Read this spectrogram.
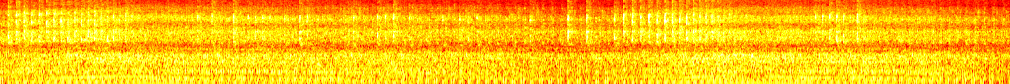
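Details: Lawn mower that had surged, hunted and stalled, run after STABIL Fast Fix and STABIL Start Your Engines additives with no carburetor work: a steady, even run with no hunting or surging, sounding healthy again.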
